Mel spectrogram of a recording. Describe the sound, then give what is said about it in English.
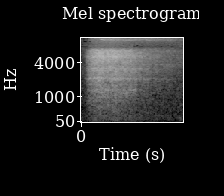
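A single deep breath drawn in, soft and airy, swelling quickly and then tapering off as the inhalation ends. “So let's take a big, deep breath to unite with each other. Breathe in.”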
